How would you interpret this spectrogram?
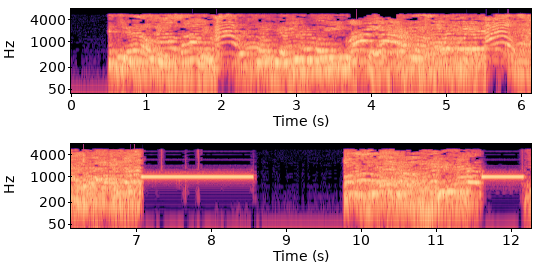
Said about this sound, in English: And the reason you heard the bleeps in there is because that's where they deleted the profanity that was in there. Now, some of the people that were yelling, this was at a rally, Democratic Congresswoman in California.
